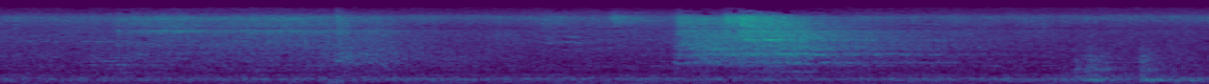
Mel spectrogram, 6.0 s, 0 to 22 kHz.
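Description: CO2 laser marking machine running as it engraves a wooden board: a steady hiss, louder for about half a second midway.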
